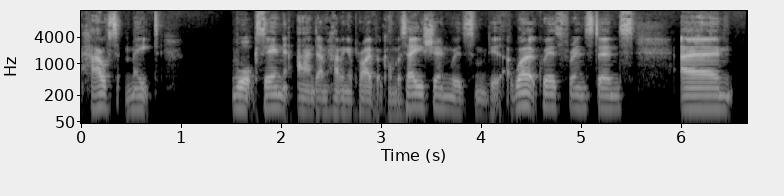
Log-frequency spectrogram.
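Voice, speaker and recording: A man hosting his own channel, giving an unscripted solo talk to camera in a thoughtful, halting way, often restarting his sentences. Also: low-pitched, steady tone. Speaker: channel host.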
